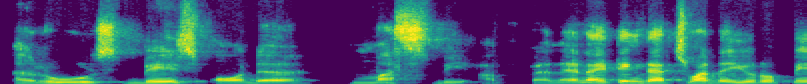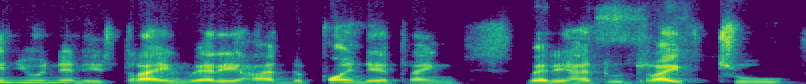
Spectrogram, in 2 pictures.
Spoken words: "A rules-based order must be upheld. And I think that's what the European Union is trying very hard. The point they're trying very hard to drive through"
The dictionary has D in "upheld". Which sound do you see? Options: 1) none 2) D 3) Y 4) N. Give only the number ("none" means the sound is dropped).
1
